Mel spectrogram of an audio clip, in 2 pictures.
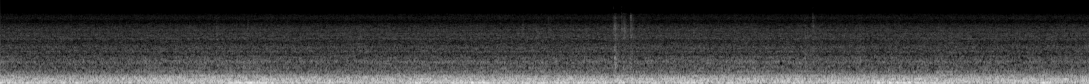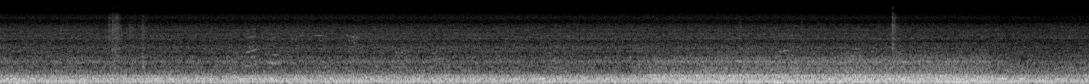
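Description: Airliner wheels rumble and thump over the runway.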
